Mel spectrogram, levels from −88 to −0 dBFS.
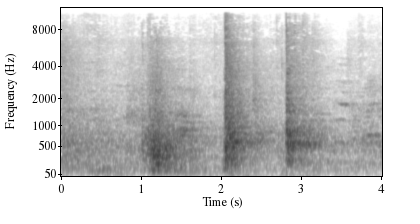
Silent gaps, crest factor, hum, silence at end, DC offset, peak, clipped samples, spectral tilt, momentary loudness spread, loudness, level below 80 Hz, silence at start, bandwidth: none; 22 dB; none; 0 s; under 0.1%; -8 dBFS; under 0.1%; -4 dB/octave; 17 LU; -28 LUFS; -60 dBFS; 0 s; 11.5 kHz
